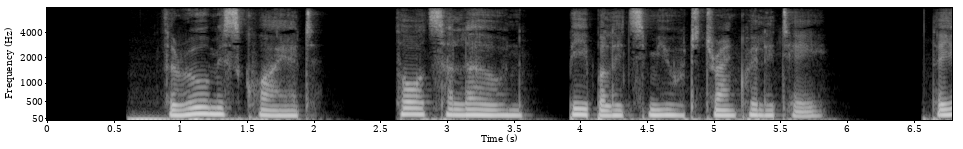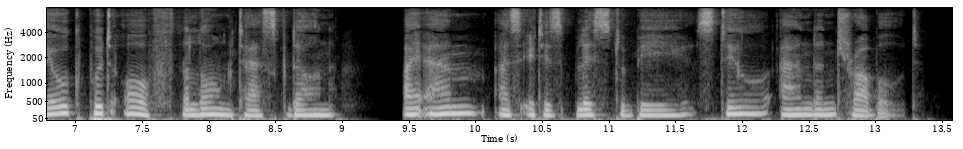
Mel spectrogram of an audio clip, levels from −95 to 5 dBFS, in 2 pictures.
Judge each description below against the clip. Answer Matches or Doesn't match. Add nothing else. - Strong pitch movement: Doesn't match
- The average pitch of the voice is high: Doesn't match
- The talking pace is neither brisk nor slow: Doesn't match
